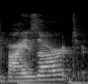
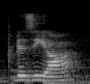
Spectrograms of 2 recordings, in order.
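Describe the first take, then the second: First: The name is said with anglicized pronunciation. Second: The name is said with French pronunciation. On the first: The speaker calls it wrong. "I thought it was like maybe Visart" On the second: The speaker calls it right. "It's like how you say it in French"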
